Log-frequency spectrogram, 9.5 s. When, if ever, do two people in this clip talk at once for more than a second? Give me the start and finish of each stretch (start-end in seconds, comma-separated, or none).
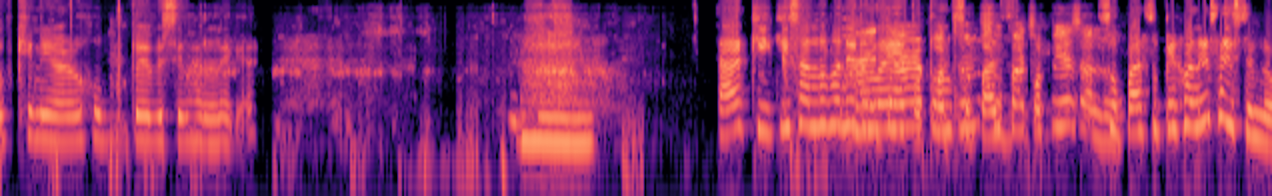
none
